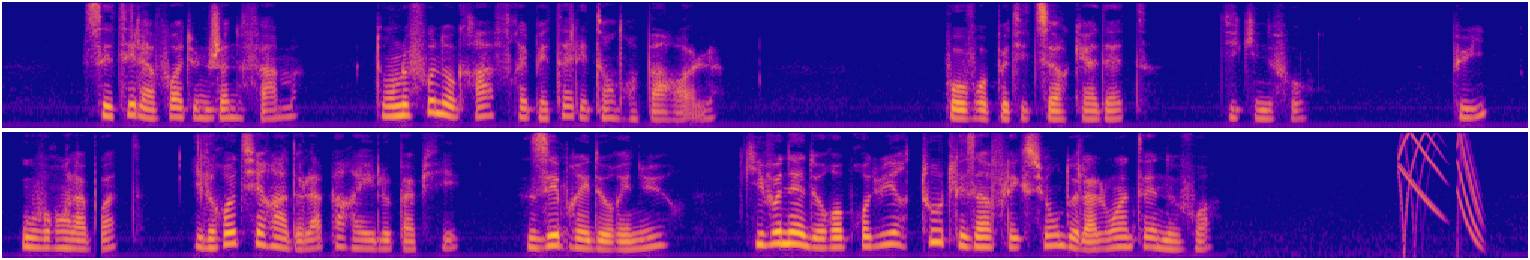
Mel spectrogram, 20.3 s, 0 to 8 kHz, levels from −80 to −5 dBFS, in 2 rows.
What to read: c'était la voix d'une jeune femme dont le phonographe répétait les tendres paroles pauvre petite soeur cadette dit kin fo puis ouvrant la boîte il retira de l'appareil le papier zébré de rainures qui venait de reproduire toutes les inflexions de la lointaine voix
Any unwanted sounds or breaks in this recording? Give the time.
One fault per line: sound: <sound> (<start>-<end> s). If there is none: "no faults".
sound: dropout (10.8-10.8 s)
sound: chirp (19.5-20.1 s)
